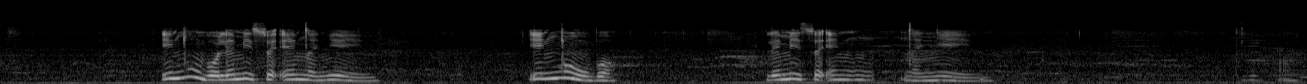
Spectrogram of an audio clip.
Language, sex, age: Swati, female, 26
